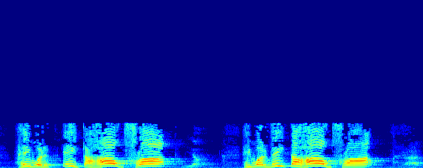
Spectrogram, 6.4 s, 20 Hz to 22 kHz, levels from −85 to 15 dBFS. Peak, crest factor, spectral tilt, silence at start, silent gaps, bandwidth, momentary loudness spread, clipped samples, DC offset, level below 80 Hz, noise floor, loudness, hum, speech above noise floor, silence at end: -2 dBFS; 16 dB; -4.5 dB/octave; 0.3 s; none; 6.2 kHz; 15 LU; under 0.1%; under 0.1%; -70 dBFS; -59 dBFS; -16 LUFS; none; 43 dB; 0.1 s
